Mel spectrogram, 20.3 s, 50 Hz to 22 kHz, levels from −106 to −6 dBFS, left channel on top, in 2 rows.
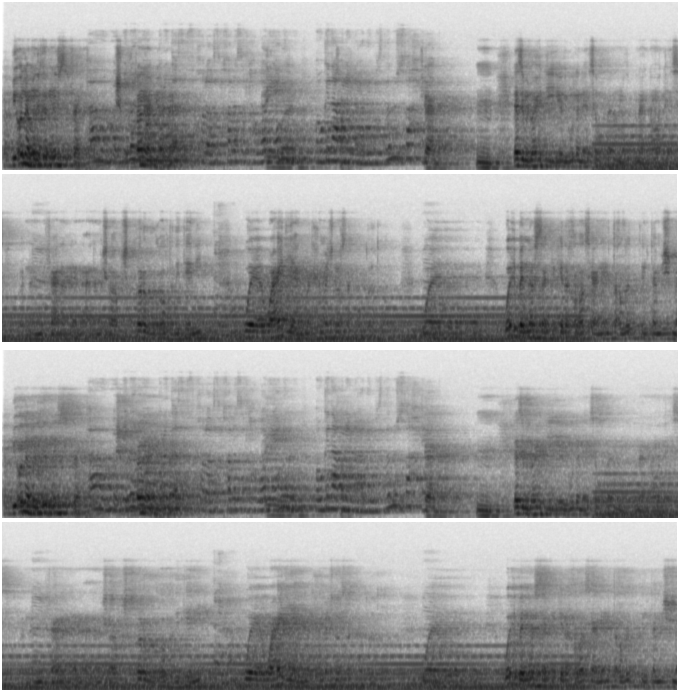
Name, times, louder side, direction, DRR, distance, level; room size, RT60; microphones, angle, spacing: voice 1, 0.1-1.3 1.7-2.6 3.9-4.5 6.3-6.6 7.1-15.7 16.1-20.2, left 1 dB, 50° left, 0 dB, 1.9 m, -23 dB
voice 2, 1.3-2.6 3.0-6.6 10.6-10.9 13.3-13.7 16.4-16.7, equal, 5° right, -4 dB, 4.4 m, -27 dB
sound 1, 8.8-18.9, equal, 30° left, 4.3 m, -26 dB
22.5 x 17.5 x 8.4 m, 2.4 s
head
